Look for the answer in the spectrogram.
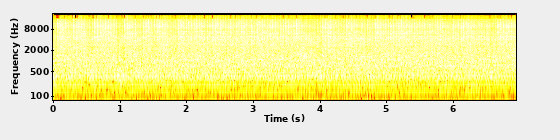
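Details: John Deere LA100 riding mower, long-sat, after carb work, running off choke: a loud, fast, steady buzz at speed with no misfires or knocking. It runs evenly; owner suspects a failed spark plug and expects run time to help.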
